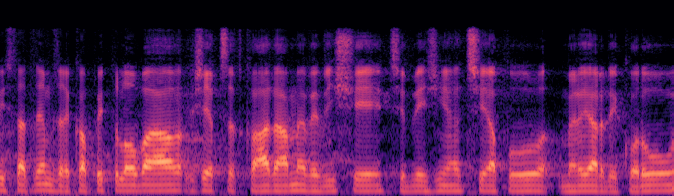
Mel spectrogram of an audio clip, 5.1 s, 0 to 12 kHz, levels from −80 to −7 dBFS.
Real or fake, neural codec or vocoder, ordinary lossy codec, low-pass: fake; codec, 16 kHz, 0.9 kbps, LongCat-Audio-Codec; Opus, 64 kbps; 7.2 kHz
